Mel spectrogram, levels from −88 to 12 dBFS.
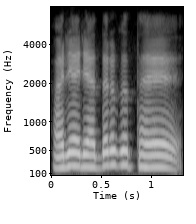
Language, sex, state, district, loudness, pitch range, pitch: Rajasthani, female, Rajasthan, Nagaur, -14 LUFS, 205-230 Hz, 210 Hz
